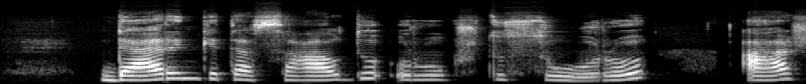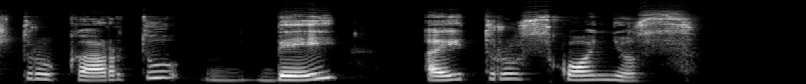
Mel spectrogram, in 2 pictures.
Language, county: Lithuanian, Panevėžys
